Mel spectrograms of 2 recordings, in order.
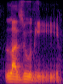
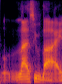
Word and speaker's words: lazuli: this one came out this is lapis lazuli or lazuli depends on where you're from how you say it this is a very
